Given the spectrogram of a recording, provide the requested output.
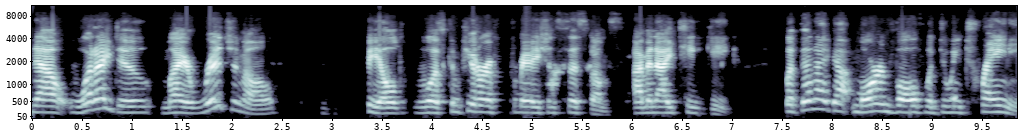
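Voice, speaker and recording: An unremarkable speaking voice from a woman with an American accent, fairly low in pitch, with lively intonation at a fairly slow pace. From United States. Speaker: speaking coach and trainer. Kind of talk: interview.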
